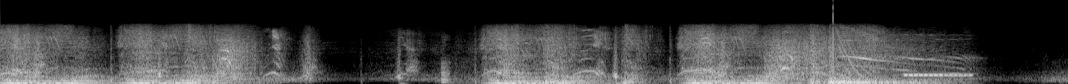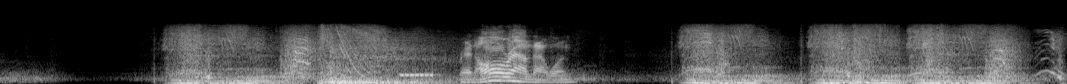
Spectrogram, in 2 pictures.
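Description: Video game sound effects whoosh and chime.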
